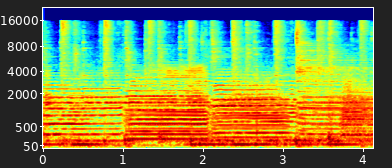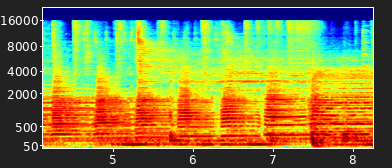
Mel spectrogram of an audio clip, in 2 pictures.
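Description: Street brass band playing: trombones, trumpets and saxophones sound held chords that change about once a second, with shorter notes in the middle, over a low repeating beat. One sharp drum-like hit comes near the end.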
